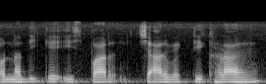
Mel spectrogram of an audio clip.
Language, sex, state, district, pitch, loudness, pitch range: Hindi, male, Jharkhand, Deoghar, 120 Hz, -19 LUFS, 115-125 Hz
